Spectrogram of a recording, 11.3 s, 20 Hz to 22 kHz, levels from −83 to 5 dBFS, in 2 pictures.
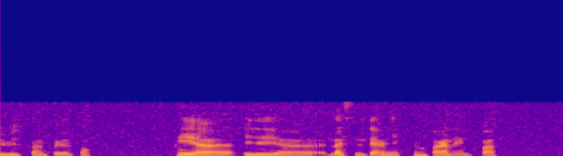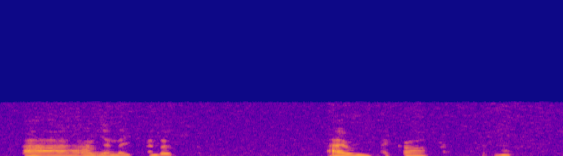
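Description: Across the whole speech clip the background pumps with the talking: between phrases the room noise drops away, and when speech resumes the noise comes back up underneath it. These are noise suppressor artifacts. The suppressor judges, frame by frame, which frequency bands hold steady noise and lowers them, here by about 18 dB. The room noise, which sits about 19 dB below the speech, therefore swings in and out. The call microphone processing has nothing above 8 kHz.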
